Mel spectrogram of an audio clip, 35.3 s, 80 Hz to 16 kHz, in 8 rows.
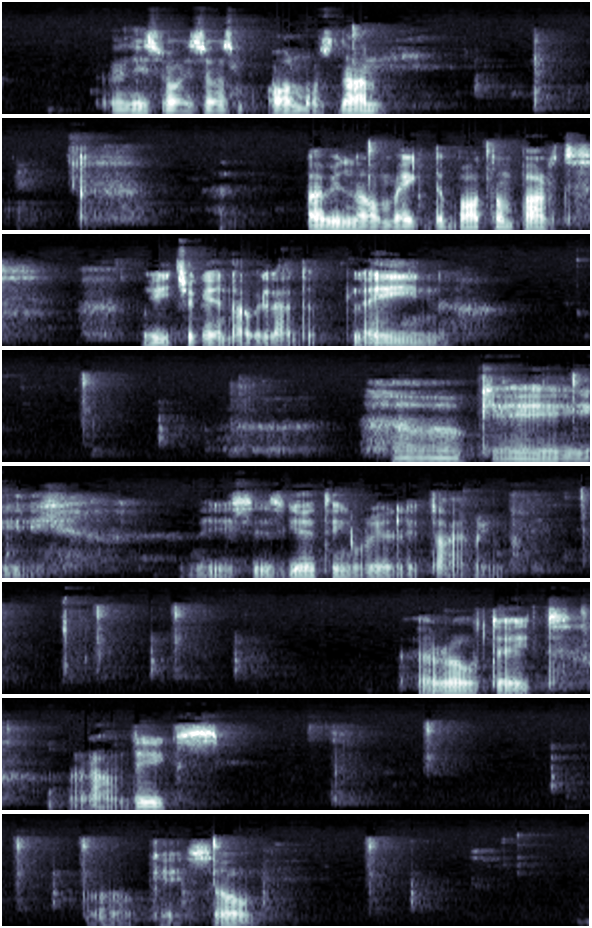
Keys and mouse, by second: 9.0 a, 9.7 Tab, 10.6 shift+a, 17.3 g, 22.0 KP_1, 25.5 r, 28.6-35.2 middle drag.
